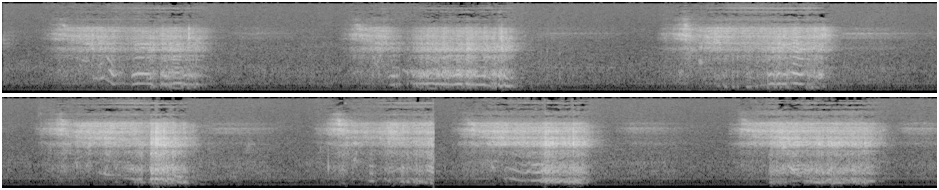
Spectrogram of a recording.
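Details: Snoring: loud, rasping snores with a whistling edge, about seven breaths in nineteen seconds, each a long noisy inhalation with quieter pauses between.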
